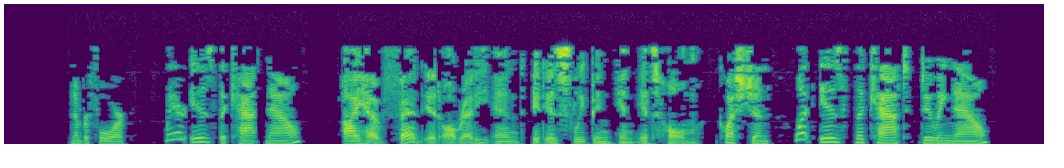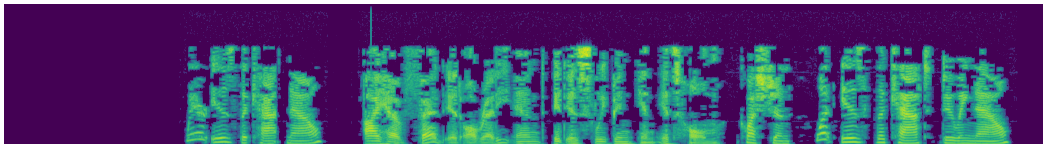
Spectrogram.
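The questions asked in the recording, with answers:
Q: Question, what is the cat doing now?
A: Sleeping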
